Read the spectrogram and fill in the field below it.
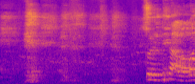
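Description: A young woman moans and speaks into a microphone.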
